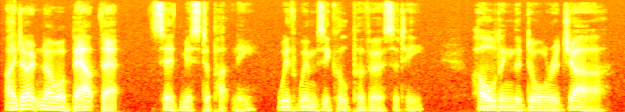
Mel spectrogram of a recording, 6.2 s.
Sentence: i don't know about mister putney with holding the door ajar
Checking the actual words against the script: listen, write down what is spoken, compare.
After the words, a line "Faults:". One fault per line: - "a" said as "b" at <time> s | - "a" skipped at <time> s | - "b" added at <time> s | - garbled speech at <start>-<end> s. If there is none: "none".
i don't know about that said mister putney with whimsical perversity holding the door ajar
Faults:
- "that said" added at 1.0 s
- "whimsical perversity" added at 3.0 s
